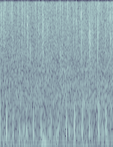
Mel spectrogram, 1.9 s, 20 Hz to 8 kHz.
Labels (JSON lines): {"label": "biophony, pulse", "recorder": "SoundTrap 500"}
